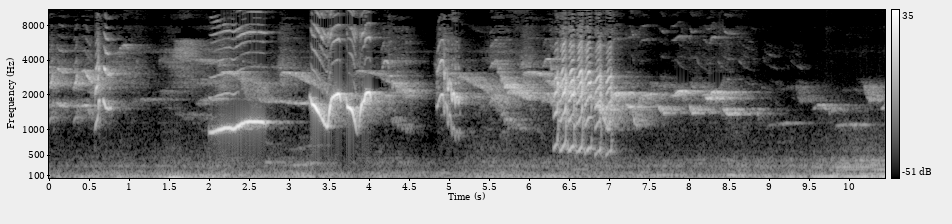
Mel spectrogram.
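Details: Varied masked laughingthrush song used as a lure to provoke singing, mixing sharp squawks with rising and falling whistles and a harsh, noisy burst, and ending in softer drawn-out notes.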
